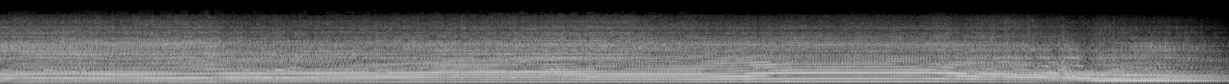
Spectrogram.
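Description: Portable fire pump engine running at high revs under load as it pumps water through the attack hoses, a steady note that wavers slightly in pitch.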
